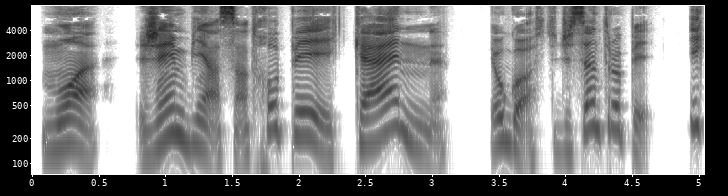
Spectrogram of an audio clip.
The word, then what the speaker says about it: Cannes: Cannes. Cuidado que em português a gente lê como se escreve, portanto, Cannes, como o Festival de Cannes. Mas em francês é sempre Cannes.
